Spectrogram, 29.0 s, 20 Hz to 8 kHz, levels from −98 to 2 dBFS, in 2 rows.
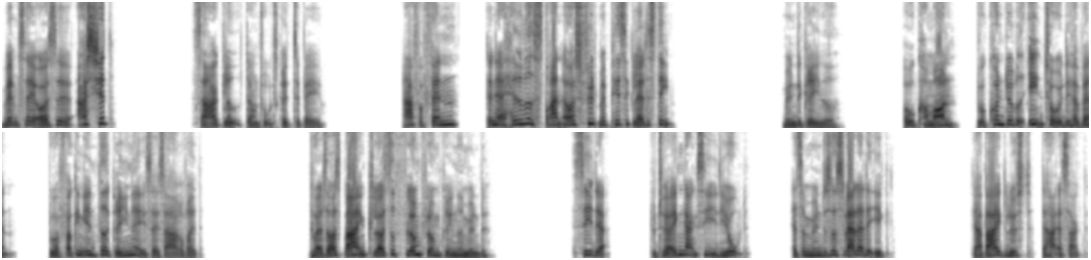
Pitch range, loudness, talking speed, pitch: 200-245 Hz, -17 LUFS, 180 wpm, 215 Hz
